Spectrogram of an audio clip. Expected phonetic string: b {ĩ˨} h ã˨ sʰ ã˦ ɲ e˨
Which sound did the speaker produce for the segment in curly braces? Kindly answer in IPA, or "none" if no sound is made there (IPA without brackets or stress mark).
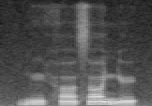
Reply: ĩ˨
